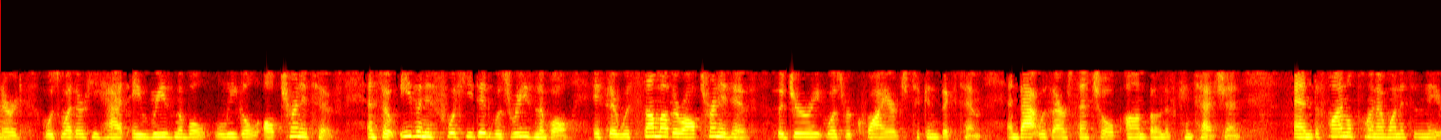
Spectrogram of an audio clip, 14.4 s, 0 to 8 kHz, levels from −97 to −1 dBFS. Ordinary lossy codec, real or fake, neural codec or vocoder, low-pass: AAC, 16 kbps; fake; codec, 16 kHz, 0.3 kbps, FocalCodec; 7.2 kHz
